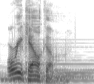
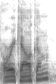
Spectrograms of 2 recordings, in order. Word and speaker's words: Orichalcum: Do you pronounce the C at the end? Orichalcum? Or check your crafting recipes. How do I check my crafting recipes? Orichalcum. It's Orichalcum?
